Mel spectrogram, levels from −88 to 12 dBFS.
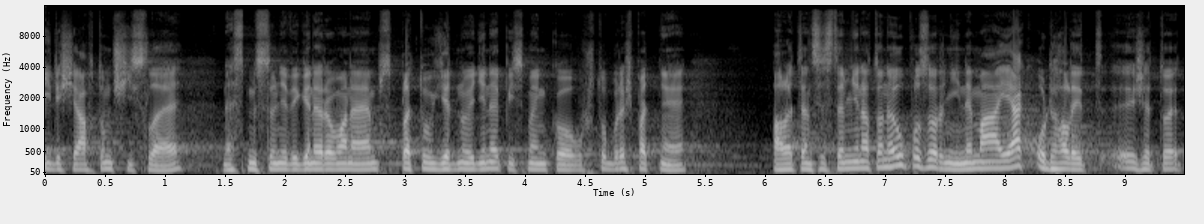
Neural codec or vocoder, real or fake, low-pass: none; real; 14.4 kHz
